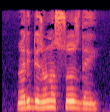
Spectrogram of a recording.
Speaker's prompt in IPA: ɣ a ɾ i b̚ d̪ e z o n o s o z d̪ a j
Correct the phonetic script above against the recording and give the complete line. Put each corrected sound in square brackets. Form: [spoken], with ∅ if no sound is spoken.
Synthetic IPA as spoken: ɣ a ɾ i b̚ d̪ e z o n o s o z d̪ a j

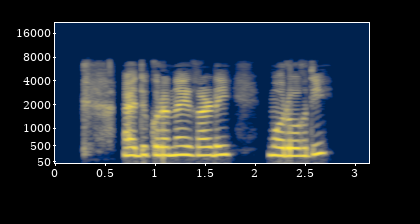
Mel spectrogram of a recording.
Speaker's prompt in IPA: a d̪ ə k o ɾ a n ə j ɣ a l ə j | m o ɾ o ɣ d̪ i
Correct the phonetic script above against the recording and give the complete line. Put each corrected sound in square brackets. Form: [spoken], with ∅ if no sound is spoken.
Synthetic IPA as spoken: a d̪ ə k o ɾ a n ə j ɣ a [ɽ] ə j | m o ɾ o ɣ d̪ i

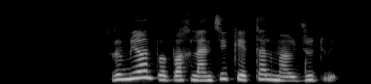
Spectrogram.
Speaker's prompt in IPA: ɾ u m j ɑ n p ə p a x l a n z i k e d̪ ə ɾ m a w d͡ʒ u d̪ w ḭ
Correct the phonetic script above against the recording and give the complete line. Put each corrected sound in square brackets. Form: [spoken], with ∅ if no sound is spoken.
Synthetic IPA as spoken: ɾ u m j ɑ n p ə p a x l a n z i k e [t̪] ə [l] m a w d͡ʒ u d̪ w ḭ

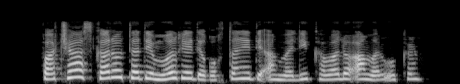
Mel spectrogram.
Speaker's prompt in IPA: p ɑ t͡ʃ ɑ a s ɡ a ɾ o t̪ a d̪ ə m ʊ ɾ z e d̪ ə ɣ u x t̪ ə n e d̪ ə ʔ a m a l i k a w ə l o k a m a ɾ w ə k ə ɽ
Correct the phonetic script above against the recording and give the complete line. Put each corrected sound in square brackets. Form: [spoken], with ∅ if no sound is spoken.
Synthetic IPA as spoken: p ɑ t͡ʃ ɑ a s [k] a ɾ o t̪ a d̪ ə m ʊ ɾ [ɣ] e d̪ ə ɣ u x t̪ ə n e d̪ ə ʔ a m a l i k a w ə l o [ʔ] a m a ɾ w ə k ə ɽ

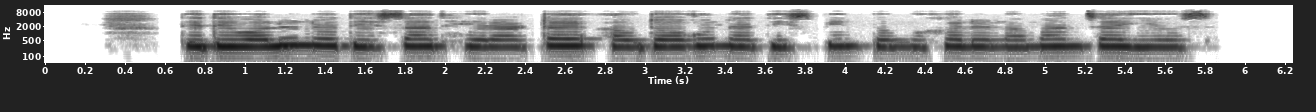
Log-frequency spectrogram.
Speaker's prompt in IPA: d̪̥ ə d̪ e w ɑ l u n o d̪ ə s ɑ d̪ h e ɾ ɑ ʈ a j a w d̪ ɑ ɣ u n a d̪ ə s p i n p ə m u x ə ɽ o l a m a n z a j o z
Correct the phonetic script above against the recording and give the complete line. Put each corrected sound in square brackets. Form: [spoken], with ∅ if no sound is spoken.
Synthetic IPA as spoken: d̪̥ ə d̪ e w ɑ l u n o d̪ ə s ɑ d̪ h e ɾ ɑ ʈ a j a w d̪ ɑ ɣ u n a d̪ ə s p i n p ə m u x ə [l] o l a m a n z a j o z

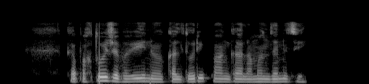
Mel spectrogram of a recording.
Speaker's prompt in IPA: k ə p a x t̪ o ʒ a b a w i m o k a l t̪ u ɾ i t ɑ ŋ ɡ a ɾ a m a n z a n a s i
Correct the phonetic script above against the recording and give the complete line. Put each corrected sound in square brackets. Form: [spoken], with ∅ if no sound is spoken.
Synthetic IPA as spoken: k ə p a x t̪ o ʒ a b a w i [n] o k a l t̪ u ɾ i [p] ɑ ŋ ɡ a [l] a m a n z a n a [z] i

